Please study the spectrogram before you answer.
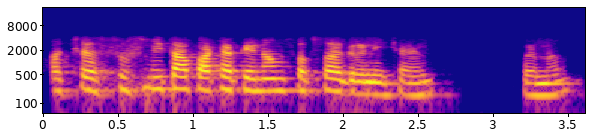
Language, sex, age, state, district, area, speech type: Maithili, female, 45-60, Bihar, Supaul, rural, conversation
